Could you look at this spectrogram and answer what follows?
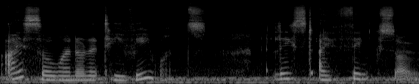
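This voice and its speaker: A woman's voice: mid-range voice, unhurried, vocal fry. A woman playing a frail, starving famine horse in a comic radio play, whispery, wistful and naively rambling. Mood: wan, wistful.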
